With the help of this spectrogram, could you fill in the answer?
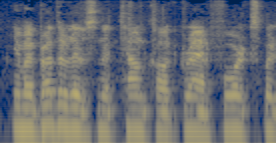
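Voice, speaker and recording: At a moderate pace, a man speaks in a fairly high, somewhat breathy voice with monotone, flat intonation. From British Columbia, Canada. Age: 50s. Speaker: gaming live streamer. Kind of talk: casual chat.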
